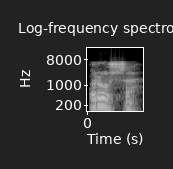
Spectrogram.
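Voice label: "rossa", Italian pronunciation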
